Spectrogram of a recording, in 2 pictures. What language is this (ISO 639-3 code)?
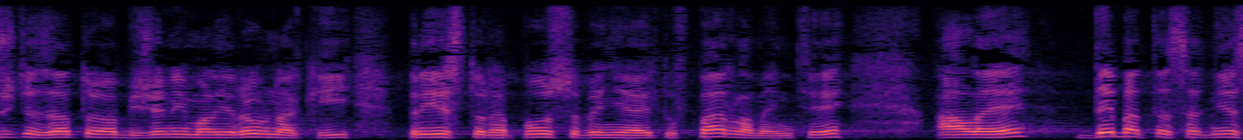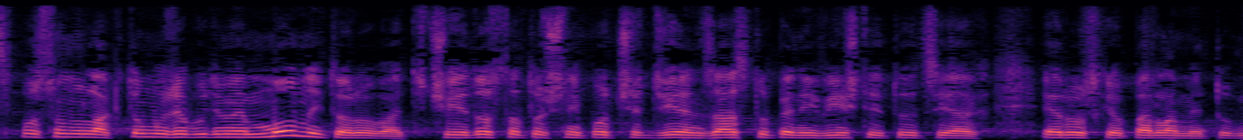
slk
